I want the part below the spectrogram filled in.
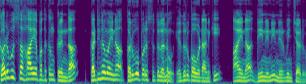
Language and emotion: Telugu, neutral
